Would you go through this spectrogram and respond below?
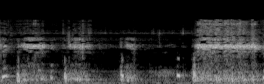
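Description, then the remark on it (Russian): Recording of harsh asthmatic wheezing breaths, repeating in a quick rhythm, each carrying a high whistling rasp, ending in a longer drawn-out wheeze over a crackly, noisy recording. “Когда вот через треск послушаешь первый раз вот эту запись, эти хрипы, знаете, такие астматические, противные, может просто стошнить.”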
